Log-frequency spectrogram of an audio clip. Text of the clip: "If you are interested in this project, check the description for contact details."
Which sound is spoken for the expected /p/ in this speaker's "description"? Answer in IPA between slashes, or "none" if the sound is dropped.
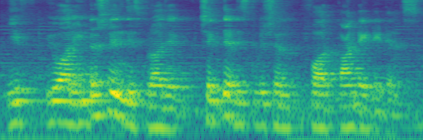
/b/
